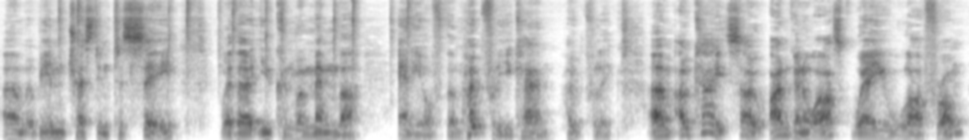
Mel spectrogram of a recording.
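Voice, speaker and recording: A man with an English accent and a slightly low voice leads a live vocabulary class. He talks casually and informally, like a teacher chatting with learners. His manner is encouraging, and he often says a phrase twice. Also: expressive, moderate pace. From England.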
